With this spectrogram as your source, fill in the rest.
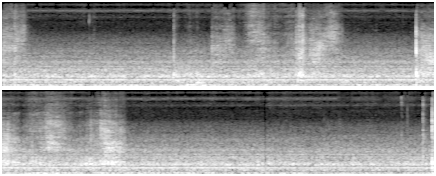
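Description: Soup stirred in a pot after egg white is added: soft, repeated scraping and swishing strokes, quiet and close, over a steady background hiss, with no one talking.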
